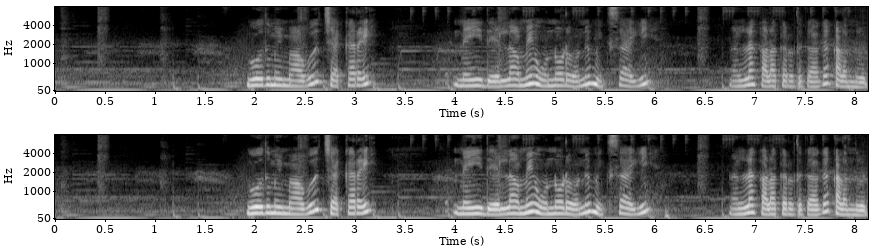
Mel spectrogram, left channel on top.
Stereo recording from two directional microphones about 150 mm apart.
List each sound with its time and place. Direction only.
2.0 s a woman's voice: 30° right (ahead or behind)
4.6 s a woman's voice: 25° right (ahead or behind)
7.1 s a woman's voice: 35° right (ahead or behind)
